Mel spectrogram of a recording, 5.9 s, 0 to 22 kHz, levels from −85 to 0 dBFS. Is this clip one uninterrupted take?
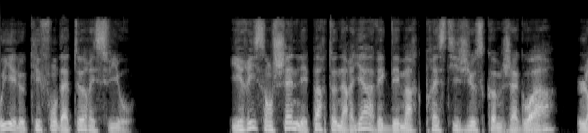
yes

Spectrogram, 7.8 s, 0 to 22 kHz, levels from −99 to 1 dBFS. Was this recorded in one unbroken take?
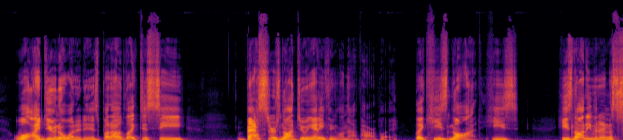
yes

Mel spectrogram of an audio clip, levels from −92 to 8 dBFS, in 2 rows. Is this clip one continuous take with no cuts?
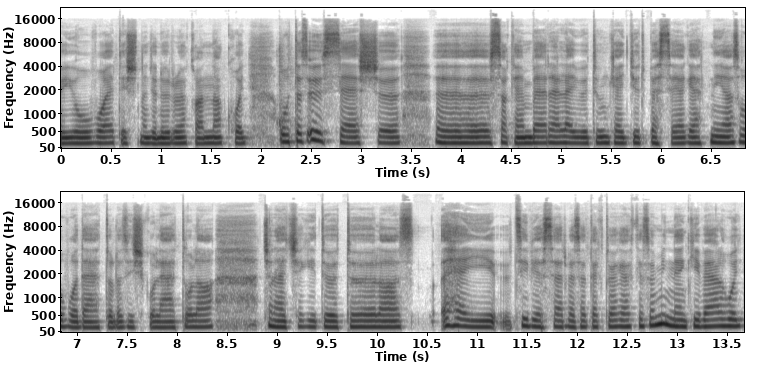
yes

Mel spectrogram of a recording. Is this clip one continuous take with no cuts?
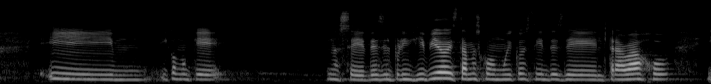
yes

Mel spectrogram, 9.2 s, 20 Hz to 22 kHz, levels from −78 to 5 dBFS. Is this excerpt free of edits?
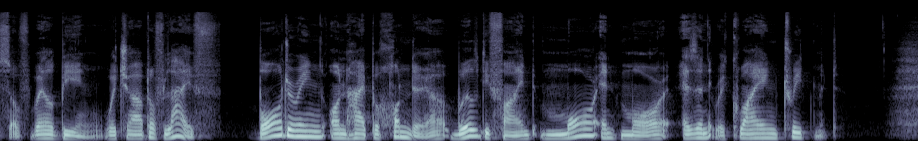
no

